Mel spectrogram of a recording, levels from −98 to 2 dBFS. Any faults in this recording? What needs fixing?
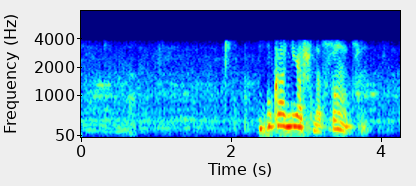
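The whole clip carries the sound of the G.729 codec: the speech is confined to roughly 150 Hz to 3.7 kHz, with nothing above, and it has a slightly rough, synthetic texture that is plainly audible. That character fits an 8 kbit/s coder that rebuilds each 10 ms frame from a vocal tract filter, a pitch predictor and a handful of pulses rather than sending the waveform. Preventing it means carrying the call on a wideband codec such as G.722 or Opus at a higher bitrate.

There are two drop-outs showing VoIP packet loss concealed by the speech codec, from 0.64 to 0.76 s and from 2.40 to 2.51 s. In each, the decoder keeps extending its last pitch and filter state with decreasing gain, so the speech is stretched into a fading buzzy tone or coloured noise instead of a clean gap. The missing spans are about 90 ms and 70 ms, which fits runs of roughly nine and seven consecutive 10 ms frames. 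Because each frame's prediction depends on the previous one, the sound stays weak or distorted briefly after packets resume. Preventing it means finding the cause of the burst loss on the network path and adding a larger jitter buffer or forward error correction.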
